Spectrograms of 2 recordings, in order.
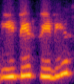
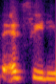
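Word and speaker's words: etcd: Then we have somebody called HCD. Okay. Somebody called ETC, somebody called HCD also. It's based on the person's pronunciation but it is the same. Okay. Uh so usually it called as HCD only.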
